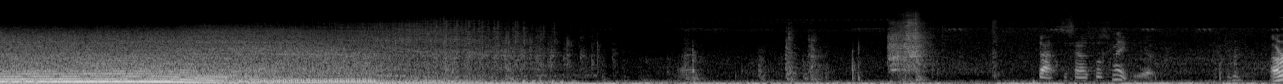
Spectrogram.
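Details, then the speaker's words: Rescued zero-turn mower started after repair, with the pulleys checked and the carrier pinned on. Steady, even engine drone dips in pitch and fades after a few seconds, leaving outdoor insects; sounds healthy. "So we're gonna start it up and give it the once for."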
